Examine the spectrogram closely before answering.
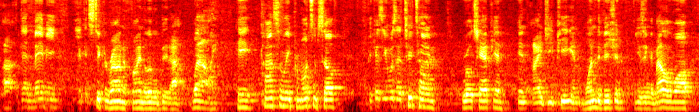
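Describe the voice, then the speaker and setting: A man's voice: mid-range voice, level tone, a little fast, a bit bright. Opinionated older man in an echoey room. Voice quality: opinionated, blunt, rambling with chuckles. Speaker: dog trainer. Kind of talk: reaction commentary monologue. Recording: echoey room with faint background hum.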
